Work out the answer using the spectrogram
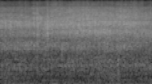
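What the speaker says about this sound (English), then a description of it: "I like to put bacon on cold griddle to keep it flat" Bacon strips laid on a cold griddle sizzle in a steady, even hiss of frying fat, close and continuous with no talk over it.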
